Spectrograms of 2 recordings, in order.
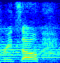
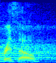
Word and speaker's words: Rizzo: Before I say anything else, it's pronounced Ritzo. Even though I know a lot of you like to say Rizzo.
